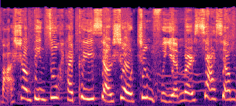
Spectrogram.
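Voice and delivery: hyped-up TV sales pitch; over eager infomercial. Pretend. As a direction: sell it like a late-night ad. Mock advert for renting men.

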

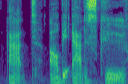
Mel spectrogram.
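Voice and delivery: "at" with full vowel and pronounced t; full form. Shown as a demonstration. Teacher allowing the unreduced option, full clear "at". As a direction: keep "at" unreduced before school. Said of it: "你也可以发成at".

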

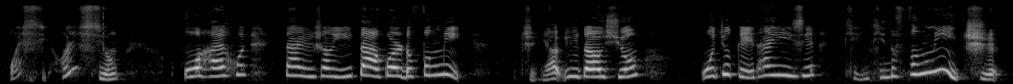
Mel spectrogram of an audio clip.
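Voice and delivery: high, happy cub voice; cheerful little fox. A narrator's reading. Little fox explains the honey plan to mother, cheerful high voice. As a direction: pitch it up, pleased with the plan. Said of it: "小狐狸笑着说".

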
